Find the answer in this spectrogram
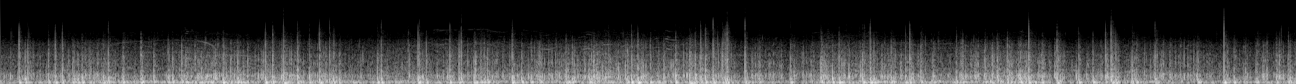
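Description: Aerial fireworks bursting in quick succession: a continuous deep rumble of shell explosions, crossed by many sharp crackles and pops.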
